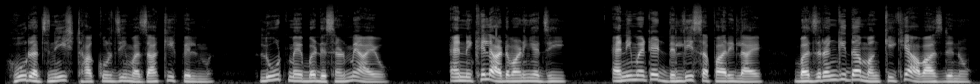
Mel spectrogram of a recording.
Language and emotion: Sindhi, neutral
